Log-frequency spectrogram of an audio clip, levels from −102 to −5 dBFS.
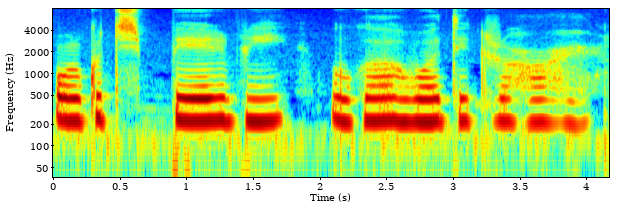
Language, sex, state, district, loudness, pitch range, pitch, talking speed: Hindi, female, Arunachal Pradesh, Papum Pare, -14 LUFS, 220-230 Hz, 225 Hz, 130 wpm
